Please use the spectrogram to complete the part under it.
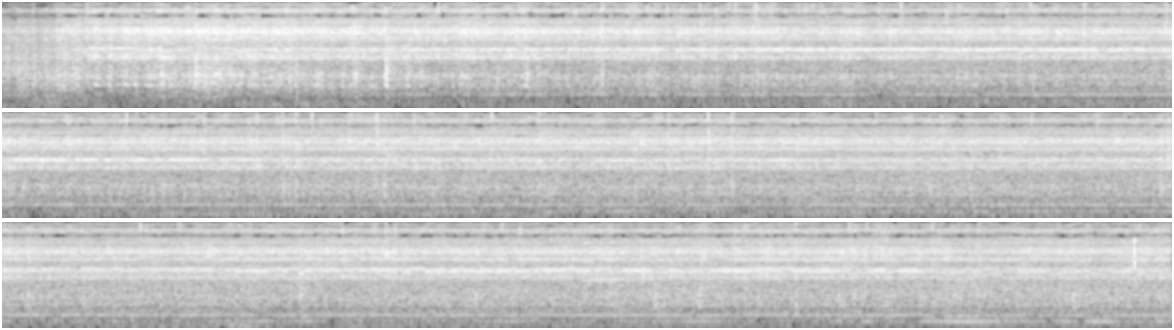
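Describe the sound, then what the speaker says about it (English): A BlendJet portable blender blending a milk drink runs steadily for the whole stretch, a continuous whirring motor with a rattling, buzzy texture, close and even in loudness, no voices over it. "We blend."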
